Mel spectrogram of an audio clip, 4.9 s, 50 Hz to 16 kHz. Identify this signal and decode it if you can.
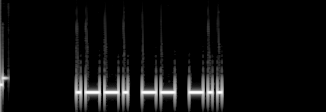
Morse code, heard as a keyed tone, about 17 wpm, 700 Hz. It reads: PMD
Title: USA Call Sign Postfixes - 3 Letters 17wpm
